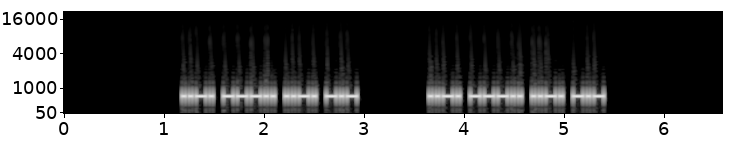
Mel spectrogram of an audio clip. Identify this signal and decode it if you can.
Morse code, heard as a keyed tone, about 36 wpm, 700 Hz. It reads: F8FK F8FK
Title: DXCC-100 Call Signs - 4 Characters - Repeated 2x - 35wpm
